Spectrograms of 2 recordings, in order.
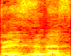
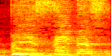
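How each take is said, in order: First: The middle i sound is silent. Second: The middle i sound is pronounced. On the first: The speaker calls it right. "आई silent है। बिजनेस है" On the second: The speaker calls it wrong. "बिजीनेस नहीं है।"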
